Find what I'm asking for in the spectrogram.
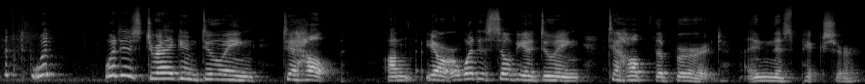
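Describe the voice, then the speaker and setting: A woman hosting a storytime, reading a picture book aloud to young children in an expressive, coaxing way and asking them questions. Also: mid-range voice, takes it slowly.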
